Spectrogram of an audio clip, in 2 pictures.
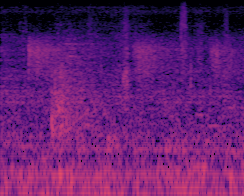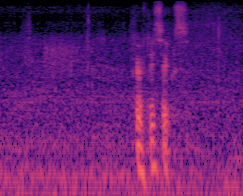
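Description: A snooker ball is set down on the table's cloth with a soft knock.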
